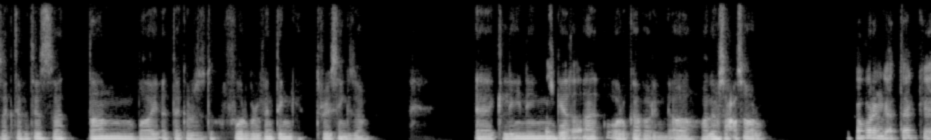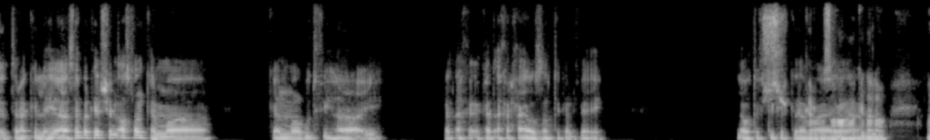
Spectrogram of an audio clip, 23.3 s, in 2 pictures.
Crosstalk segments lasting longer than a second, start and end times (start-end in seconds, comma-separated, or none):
21.2-22.5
